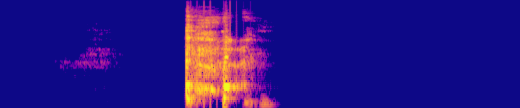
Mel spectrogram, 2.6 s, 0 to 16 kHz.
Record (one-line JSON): {"cough_length": "2.6 s", "cough_amplitude": 32768, "cough_signal_mean_std_ratio": 0.21, "survey_phase": "beta (2021-08-13 to 2022-03-07)", "age": "45-64", "gender": "Female", "wearing_mask": "No", "symptom_none": true, "smoker_status": "Ex-smoker", "respiratory_condition_asthma": false, "respiratory_condition_other": false, "recruitment_source": "REACT", "submission_delay": "3 days", "covid_test_result": "Negative", "covid_test_method": "RT-qPCR", "influenza_a_test_result": "Negative", "influenza_b_test_result": "Negative"}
